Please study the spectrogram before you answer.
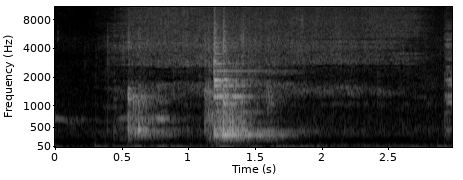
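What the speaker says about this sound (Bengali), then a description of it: "লাল লাল করে ভেজে নেব। আমি এখানে দিয়ে দেব কাঁচা মৌরি।" Raw fennel seeds drop into hot oil in a pan and fry with a sudden loud sizzle that swells, then settles into a steady, close crackle.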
